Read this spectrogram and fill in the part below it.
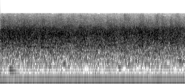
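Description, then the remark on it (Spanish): A crowd applauds steadily, a dense wash of many hands clapping at an even, sustained level for several seconds with no voices standing out, applauding the candidate for mayor of Guareña. “Un aplauso para el próximo alcalde de Guareña.”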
